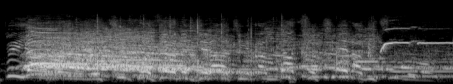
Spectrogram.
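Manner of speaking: loud, breathless goal call; breathless italian goal commentary. Real, not acted. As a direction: shout the goal at full voice. Goal scored in live commentary.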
